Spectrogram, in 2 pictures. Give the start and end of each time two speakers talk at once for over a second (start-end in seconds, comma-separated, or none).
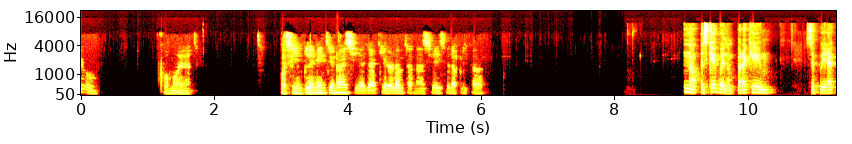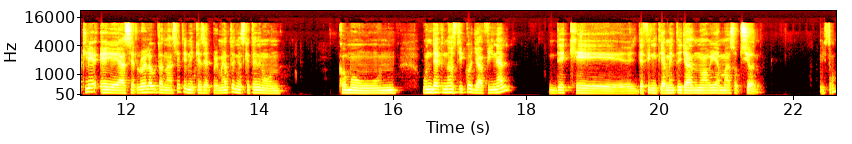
none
